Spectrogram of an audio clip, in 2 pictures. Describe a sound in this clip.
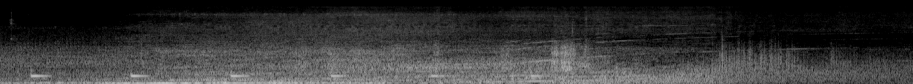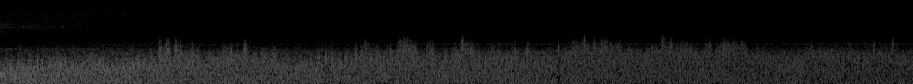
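A motorcycle pulls away from a stop and rides along a street.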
